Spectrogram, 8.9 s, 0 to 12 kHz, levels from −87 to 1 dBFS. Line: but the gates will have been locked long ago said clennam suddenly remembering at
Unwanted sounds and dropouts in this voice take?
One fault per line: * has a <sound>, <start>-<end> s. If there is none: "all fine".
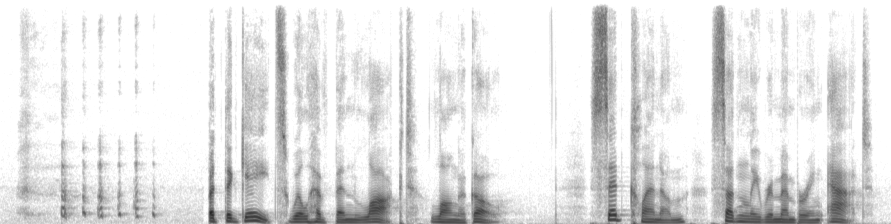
* has a laugh, 0.2-1.7 s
